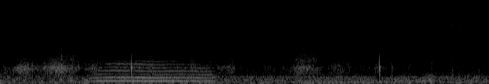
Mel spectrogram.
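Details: Marley, a female cat, naps deep asleep on a blanket in a garden tent one morning after being petted. A low, droning harmonic snore holds for about a second, then gives way to soft breathy rustling.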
